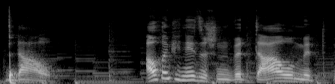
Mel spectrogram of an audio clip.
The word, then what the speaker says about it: Dao: Denn die chinesische Aussprache für Do ist einfach nur Dao.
